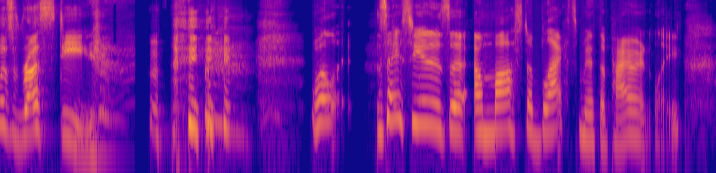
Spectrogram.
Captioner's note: laughing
